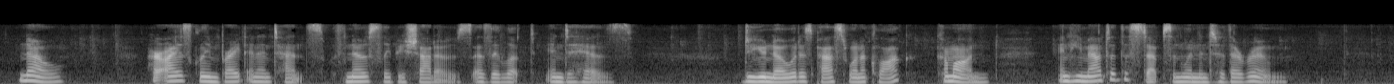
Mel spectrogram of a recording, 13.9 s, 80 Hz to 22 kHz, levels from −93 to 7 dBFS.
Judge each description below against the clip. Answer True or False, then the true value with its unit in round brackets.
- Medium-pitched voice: True (170 Hz)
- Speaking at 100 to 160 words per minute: True (155 wpm)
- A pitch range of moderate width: False (2.0 semitones)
